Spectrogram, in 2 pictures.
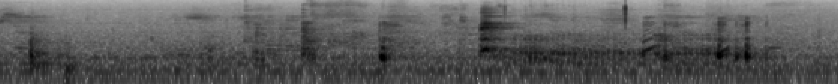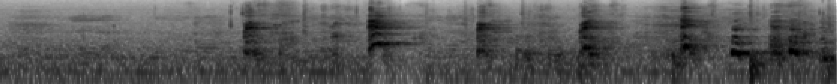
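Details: French Bulldog puppy, indoors, barking at a magazine it is afraid of; sharp barks and growly yaps come in uneven bursts, sparse early then a rapid run of about a dozen in the last four seconds, with a person talking.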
